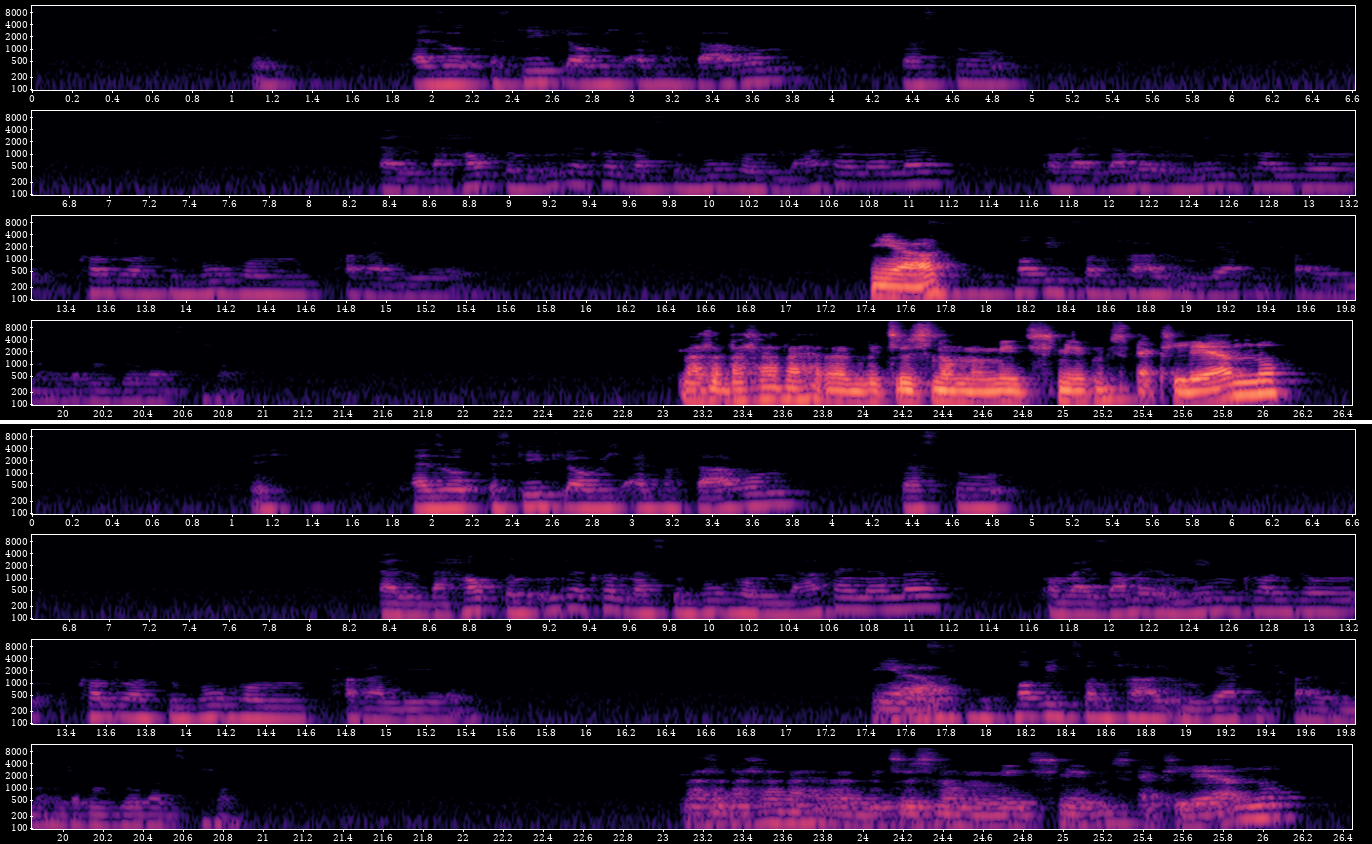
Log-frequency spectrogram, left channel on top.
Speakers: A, on the right; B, on the left.
A: Ich, also es geht, glaube ich, einfach darum, dass du, also bei Haupt- und Unterkonten hast du Buchungen nacheinander und bei Sammel- und Nebenkonto Konto hast du Buchungen parallel.
B: Ja.
A: Das ist mit horizontal und vertikal gemeint, da bin ich mir ganz sicher.
B: Was, was war, was, äh, willst du es nochmal mir, mir kurz erklären noch?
